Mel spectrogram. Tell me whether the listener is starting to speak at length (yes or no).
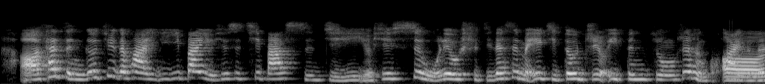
yes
